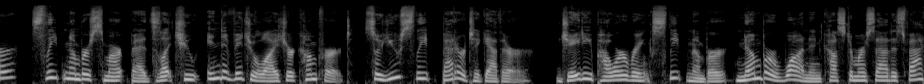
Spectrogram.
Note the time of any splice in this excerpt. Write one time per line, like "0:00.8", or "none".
none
